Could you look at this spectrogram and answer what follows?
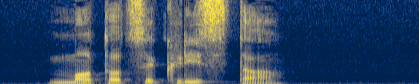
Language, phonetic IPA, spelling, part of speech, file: Polish, [ˌmɔtɔt͡sɨkˈlʲista], motocyklista, noun, Pl-motocyklista.ogg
